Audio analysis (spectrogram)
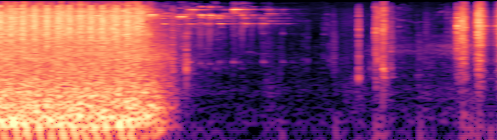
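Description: A burst of rapid automatic gunfire from a compensator-equipped weapon in PUBG on console, loud and continuous for about a second, followed by a few scattered clinks of spent casings.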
